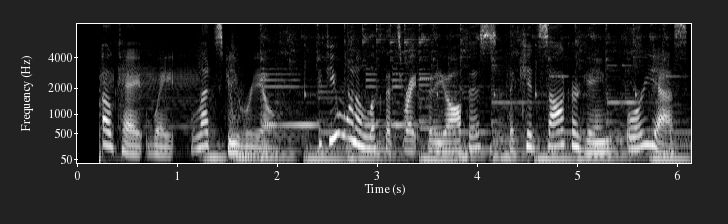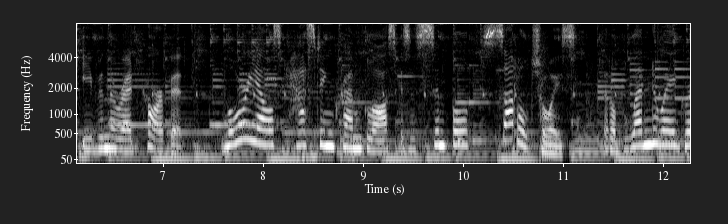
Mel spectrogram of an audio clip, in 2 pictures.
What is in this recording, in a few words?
commercial women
